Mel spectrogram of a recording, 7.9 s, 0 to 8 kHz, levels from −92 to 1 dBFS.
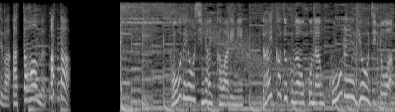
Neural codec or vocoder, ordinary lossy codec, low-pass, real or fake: none; none; 7.2 kHz; real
